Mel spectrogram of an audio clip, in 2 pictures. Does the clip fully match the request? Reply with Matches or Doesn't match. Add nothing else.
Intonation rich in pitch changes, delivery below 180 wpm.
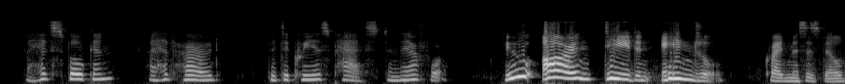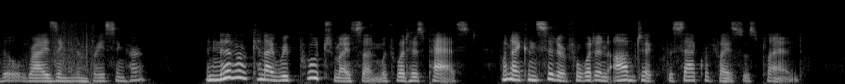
Matches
